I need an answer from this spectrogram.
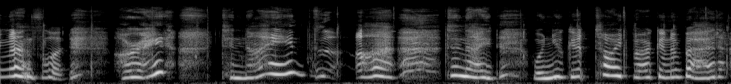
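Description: A woman voicing a small, crude, domineering goblin maid in an adult audio role-play, taunting and giving orders between breathy gasps. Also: very high-pitched, heavily acted.

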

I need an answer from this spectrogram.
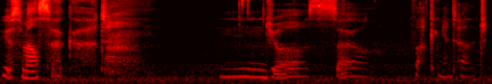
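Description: A woman playing a seductive, commanding bank robber in an intimate ASMR role-play, with breathy, sultry pillow talk and lingering pauses. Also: on the high side, little pitch movement, noisy background.

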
